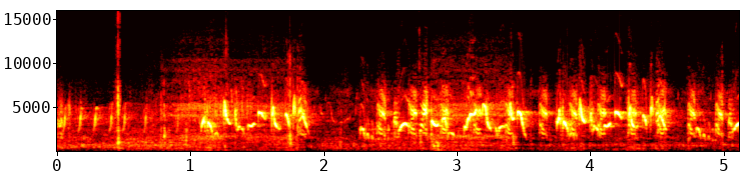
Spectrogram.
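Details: Swamp grass babbler in India, a busy run of quick, scratchy, chattering high notes in two bursts separated by a short pause, with a faint click near the start.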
